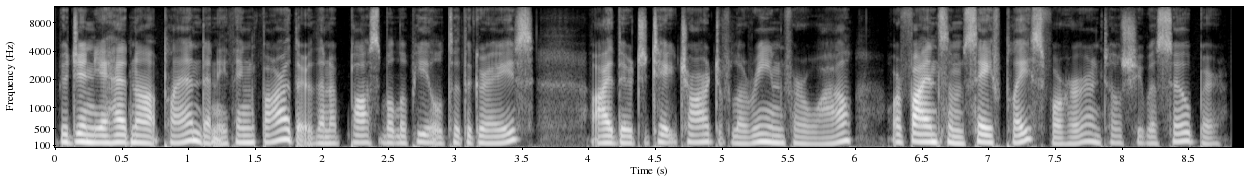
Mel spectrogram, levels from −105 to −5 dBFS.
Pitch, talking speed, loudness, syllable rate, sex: 170 Hz, 220 wpm, -21 LUFS, 6.3 syllables/s, female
